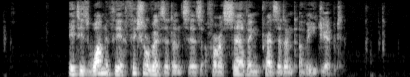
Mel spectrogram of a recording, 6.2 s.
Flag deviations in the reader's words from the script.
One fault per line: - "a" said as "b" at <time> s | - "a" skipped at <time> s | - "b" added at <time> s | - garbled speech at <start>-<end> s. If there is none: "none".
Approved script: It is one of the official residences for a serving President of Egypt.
none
